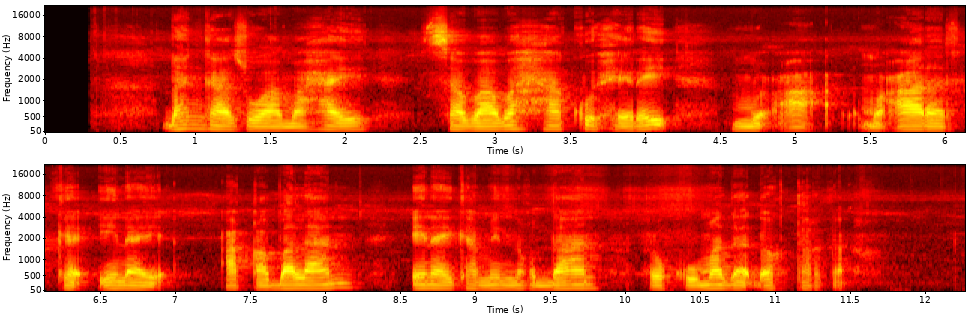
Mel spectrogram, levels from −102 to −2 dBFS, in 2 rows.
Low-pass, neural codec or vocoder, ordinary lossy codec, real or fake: none; none; none; real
